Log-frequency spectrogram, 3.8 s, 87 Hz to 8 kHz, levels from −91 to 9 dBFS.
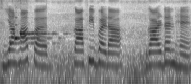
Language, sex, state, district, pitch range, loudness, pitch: Hindi, female, Haryana, Jhajjar, 230-265 Hz, -15 LUFS, 260 Hz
